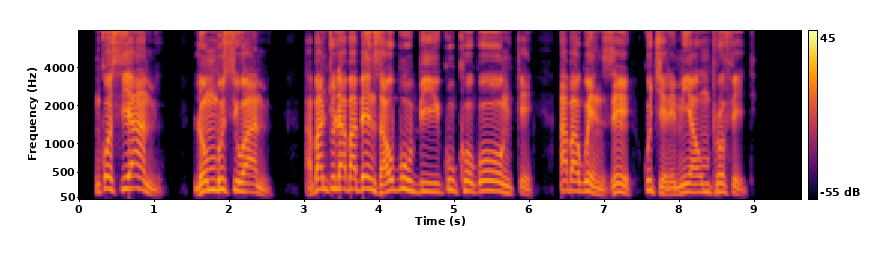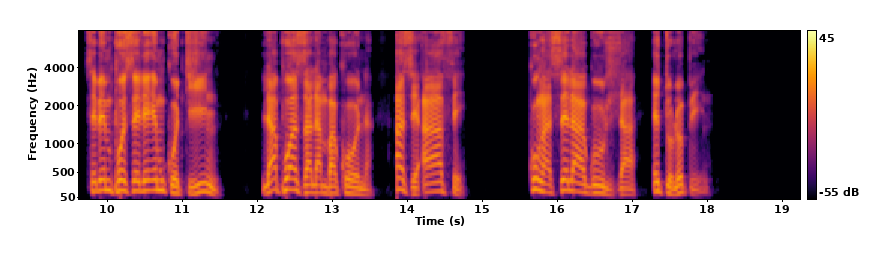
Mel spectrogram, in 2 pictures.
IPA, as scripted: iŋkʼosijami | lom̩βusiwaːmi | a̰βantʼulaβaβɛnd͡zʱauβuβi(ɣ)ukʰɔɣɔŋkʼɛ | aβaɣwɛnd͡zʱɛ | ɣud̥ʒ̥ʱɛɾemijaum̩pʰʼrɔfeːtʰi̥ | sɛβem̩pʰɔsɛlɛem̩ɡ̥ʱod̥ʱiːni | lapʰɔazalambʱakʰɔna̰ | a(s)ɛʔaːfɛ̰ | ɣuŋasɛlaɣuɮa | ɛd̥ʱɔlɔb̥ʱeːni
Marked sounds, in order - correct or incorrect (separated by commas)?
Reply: correct, incorrect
